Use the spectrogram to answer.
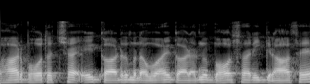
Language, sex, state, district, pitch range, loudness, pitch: Hindi, male, Punjab, Kapurthala, 100-110 Hz, -17 LUFS, 105 Hz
